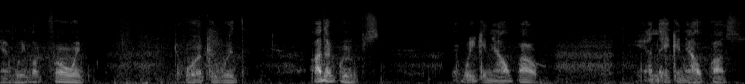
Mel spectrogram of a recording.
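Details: Laryngectomee speaking with a tracheoesophageal puncture voice prosthesis; tracheoesophageal speech after laryngectomy.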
